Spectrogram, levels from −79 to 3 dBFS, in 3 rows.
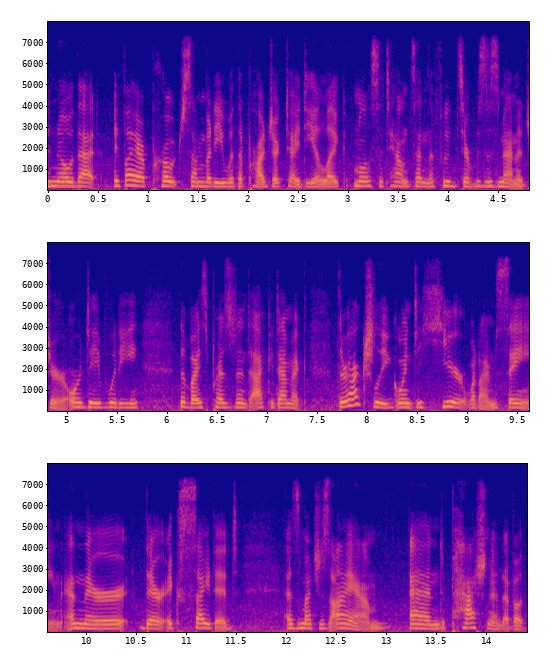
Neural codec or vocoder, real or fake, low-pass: none; real; 7.2 kHz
